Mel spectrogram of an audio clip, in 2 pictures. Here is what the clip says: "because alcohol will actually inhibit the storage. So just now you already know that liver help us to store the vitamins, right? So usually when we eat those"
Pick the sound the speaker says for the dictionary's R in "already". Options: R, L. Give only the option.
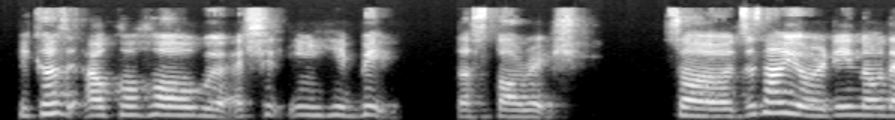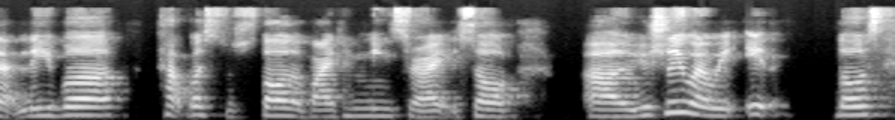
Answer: R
